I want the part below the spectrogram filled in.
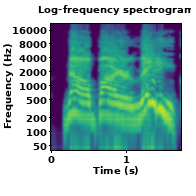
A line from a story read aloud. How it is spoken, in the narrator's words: cried the tinker hastily, and in a deep voice like an angry bull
